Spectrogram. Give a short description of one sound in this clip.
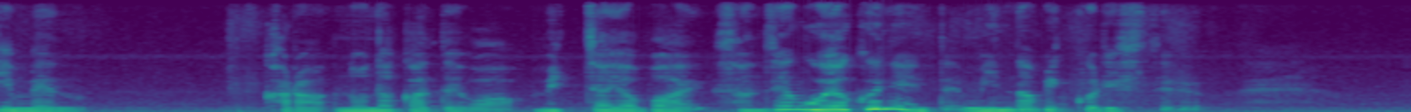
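A young woman speaks close to a microphone, calmly and with animation.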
